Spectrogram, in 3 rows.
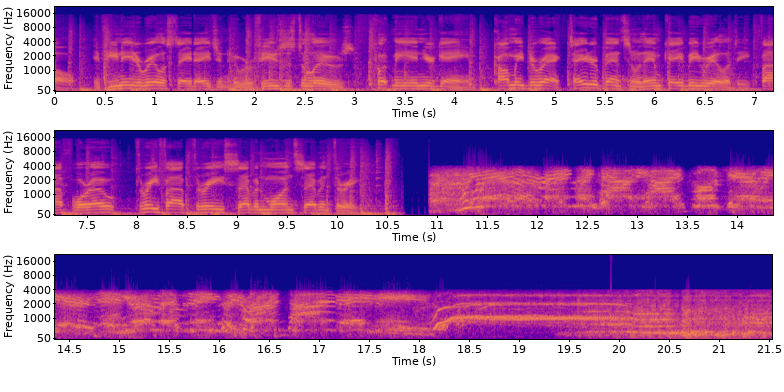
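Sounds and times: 
speech: 0.4s - 11.5s
cheerleaders cheering and yelling: 10.9s - 21.5s.

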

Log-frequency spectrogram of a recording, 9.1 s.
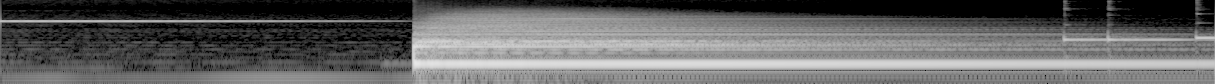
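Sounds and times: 
faint high chimes: 0.0s - 3.2s
deep meditation bell ringing: 3.1s - 9.0s.

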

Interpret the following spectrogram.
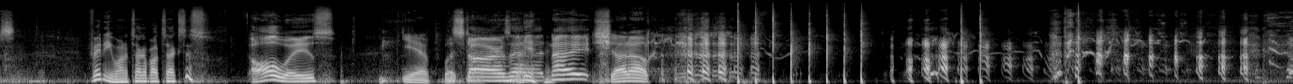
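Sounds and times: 
speech: 0.0s - 0.3s, 0.9s - 7.4s
laughter: 6.3s - 8.0s, 8.9s - 12.9s
hands clapping in a sequence: 7.4s - 8.9s, 9.6s - 10.0s.

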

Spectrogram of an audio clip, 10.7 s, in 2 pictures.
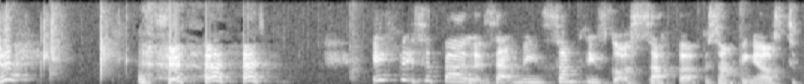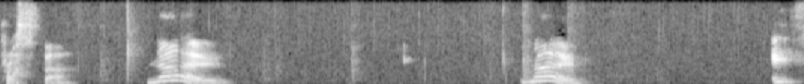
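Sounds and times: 
finger snapping: 0.0s - 1.0s
speech: 1.1s - 1.9s, 2.5s - 7.0s, 8.8s - 9.4s, 10.5s - 10.7s.

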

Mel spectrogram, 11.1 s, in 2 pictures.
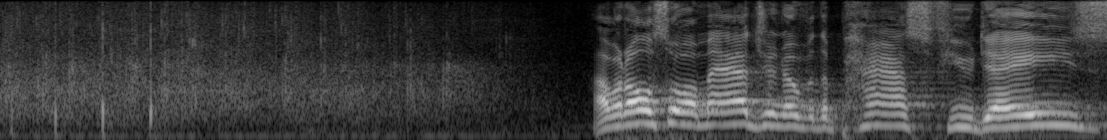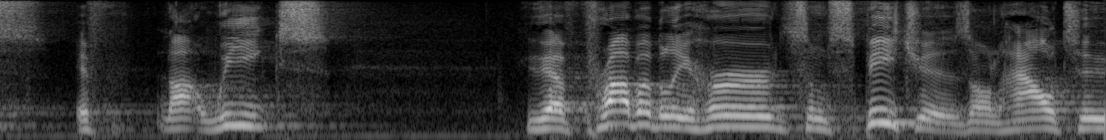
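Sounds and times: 
audience applause: 0.0s - 2.6s
speech: 3.0s - 7.2s, 8.2s - 11.0s.

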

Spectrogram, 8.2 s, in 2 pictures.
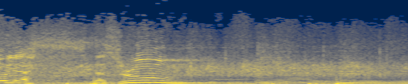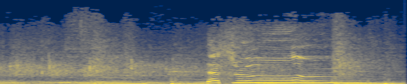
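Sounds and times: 
audience clapping: 0.0s - 7.9s
speech: 0.1s - 2.8s, 6.2s - 7.7s.

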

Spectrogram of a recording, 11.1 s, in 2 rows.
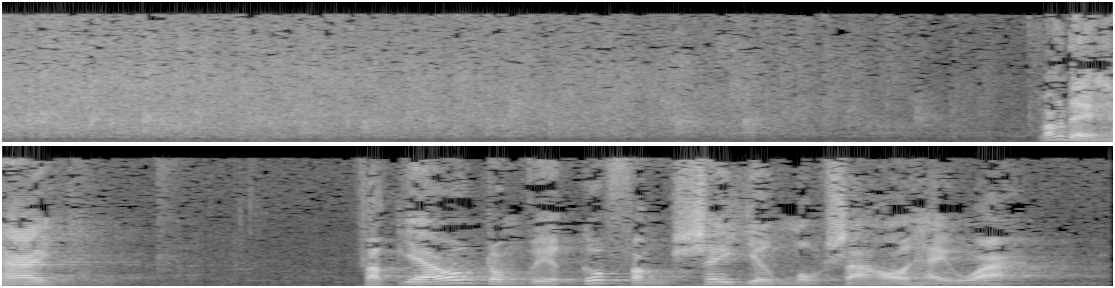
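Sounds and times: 
crowd applauding: 0.0s - 5.4s
speech: 5.2s - 6.0s, 7.4s - 10.8s.

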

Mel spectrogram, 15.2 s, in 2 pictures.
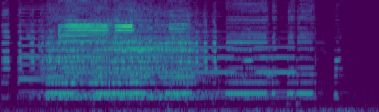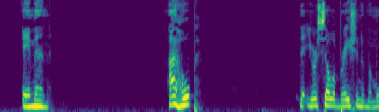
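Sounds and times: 
car horns honked by an audience of veterans and others: 0.0s - 7.3s
speech: 8.0s - 8.6s, 11.2s - 11.6s, 13.6s - 15.1s.

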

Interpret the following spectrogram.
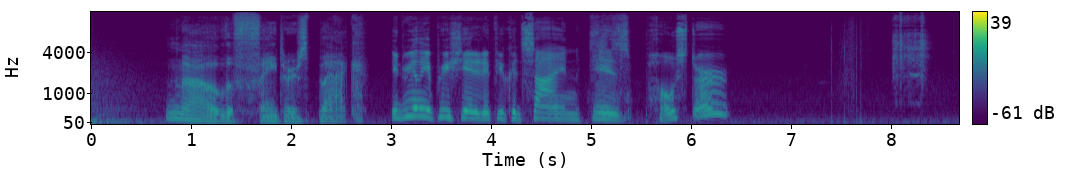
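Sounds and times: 
speech: 0.8s - 6.5s
camera shutter click: 8.0s - 8.4s.

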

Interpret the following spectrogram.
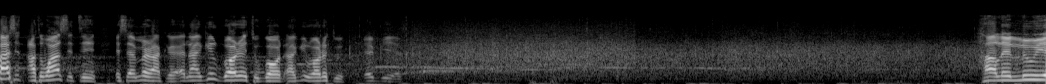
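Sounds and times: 
speech: 0.0s - 4.2s, 9.8s - 10.4s
audience clapping: 3.2s - 10.4s.

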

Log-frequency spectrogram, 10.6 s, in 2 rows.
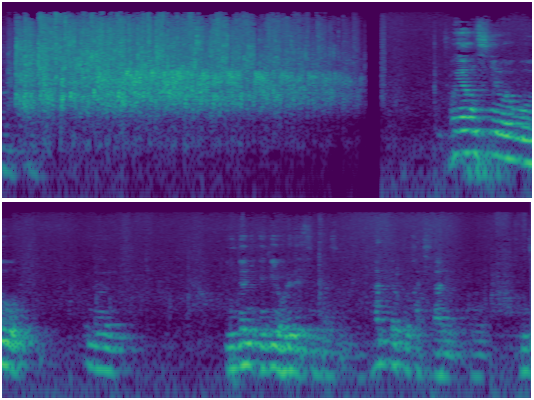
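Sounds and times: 
congratulatory applause: 0.0s - 3.7s
speech: 4.5s - 6.7s, 7.5s - 10.5s.

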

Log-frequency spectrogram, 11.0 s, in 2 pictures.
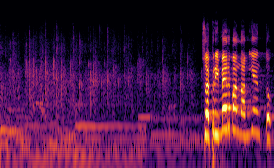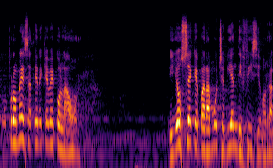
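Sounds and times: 
audience applause: 0.0s - 4.1s
speech: 4.0s - 7.2s, 8.8s - 10.9s.

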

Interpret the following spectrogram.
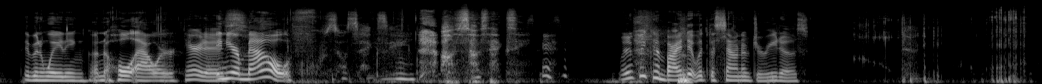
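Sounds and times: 
speech: 0.2s - 8.2s
crunching and chewing a grasshopper: 8.5s - 10.4s.

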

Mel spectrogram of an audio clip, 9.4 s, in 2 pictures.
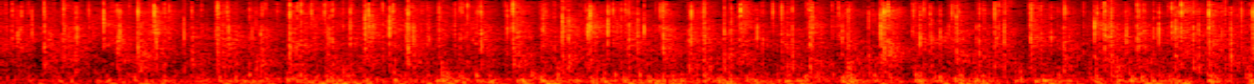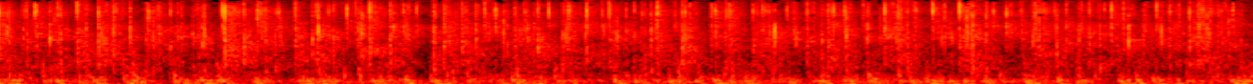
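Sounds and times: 
group imitating a storm by tapping patting and thumping: 0.0s - 9.3s.

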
